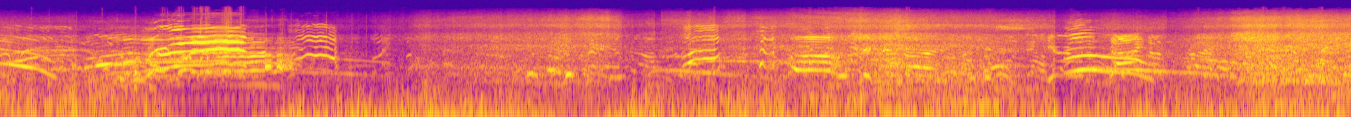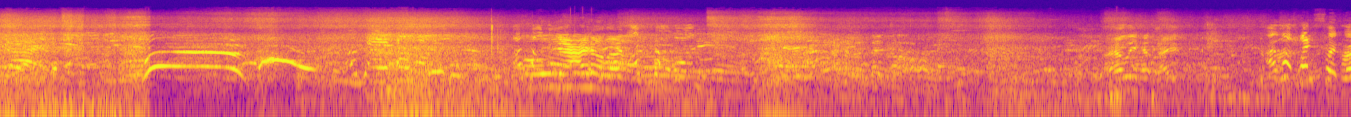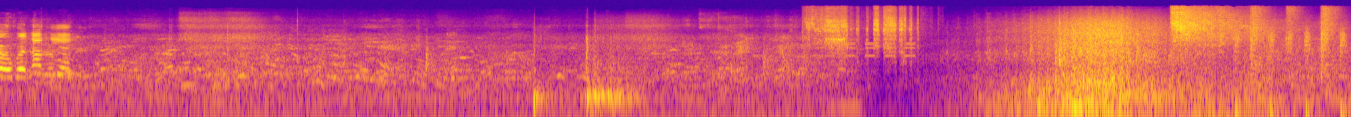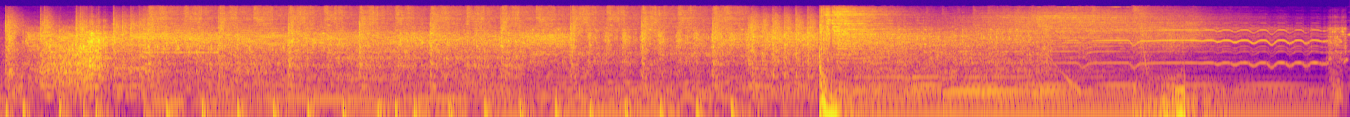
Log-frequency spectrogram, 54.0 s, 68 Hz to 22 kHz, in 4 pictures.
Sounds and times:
Outside, urban or manmade: 0.0 - 54.0
Vehicle: 2.7 - 26.8, 27.5 - 32.2, 32.9 - 54.0
Music: 38.8 - 54.0.

